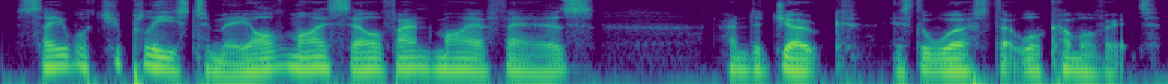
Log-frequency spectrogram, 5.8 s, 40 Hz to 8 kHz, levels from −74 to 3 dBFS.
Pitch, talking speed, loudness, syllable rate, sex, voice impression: 95 Hz, 225 wpm, -21 LUFS, 5.1 syllables/s, male, masculine, adult-like, slightly powerful, clear, fluent, cool, slightly sincere, calm, wild, slightly strict, slightly sharp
